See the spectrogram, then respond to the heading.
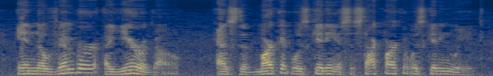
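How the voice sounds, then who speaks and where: This man speaks with an American accent. His voice is somewhat breathy and his pace fairly quick. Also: medium pitch for a man, ordinary pitch variation. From Detroit, US Midwest. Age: 60s. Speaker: business coach and trainer. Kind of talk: interview conversation. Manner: halting, with repetitions and fillers.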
